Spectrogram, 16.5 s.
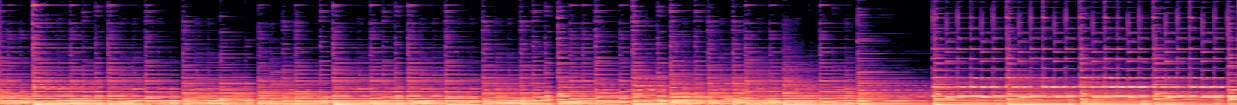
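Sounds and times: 
piano solo: 0.0s - 16.4s.

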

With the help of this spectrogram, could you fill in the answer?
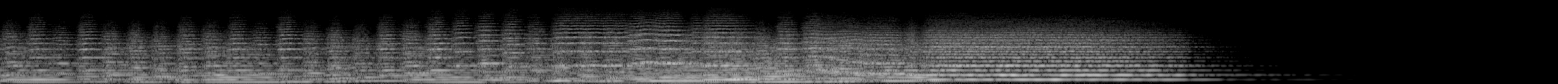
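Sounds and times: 
string trio playing: 0.0s - 12.3s.

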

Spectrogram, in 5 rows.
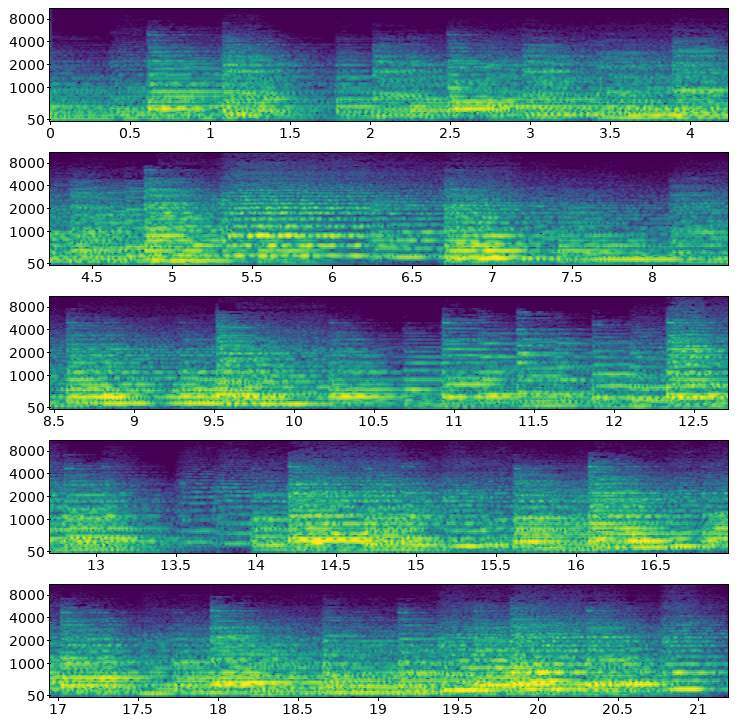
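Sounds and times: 
piano: 0.0s - 21.1s
rock cello: 3.2s - 10.3s, 12.2s - 21.1s.

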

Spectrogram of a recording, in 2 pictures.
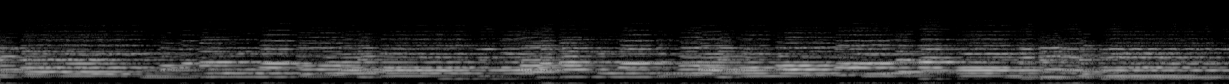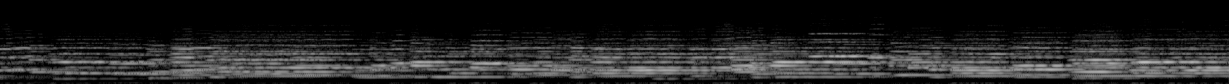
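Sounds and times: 
jazz flute: 0.0s - 24.5s.

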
